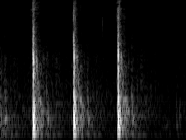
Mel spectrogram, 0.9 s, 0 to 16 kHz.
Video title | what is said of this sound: (SOLD)- 2018 Grey Wolf 26DBH Bath Entry Bunkhouse Travel Trailer with Mini Outdoor Kitchenette | now I am thumping on that it's barely moving you can hear how it's solid underneath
